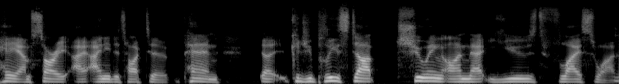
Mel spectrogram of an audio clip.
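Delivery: plain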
